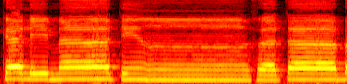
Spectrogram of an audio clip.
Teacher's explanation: کلمات، میم کے اوپر کھڑی زبر ہے، ایک الف کے برابر کھینچ کر پڑھیں گے۔ تنوین کے بعد حروف اخفا کا فا ہے، اخفا حقیقی ہوگا، تا الف مدہ ہے، ایک الف کے برابر کھینچ کر پڑھیں گے۔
